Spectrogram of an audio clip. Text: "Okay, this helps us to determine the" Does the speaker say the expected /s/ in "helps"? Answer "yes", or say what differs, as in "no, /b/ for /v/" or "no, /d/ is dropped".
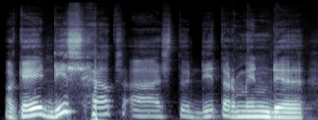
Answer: yes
